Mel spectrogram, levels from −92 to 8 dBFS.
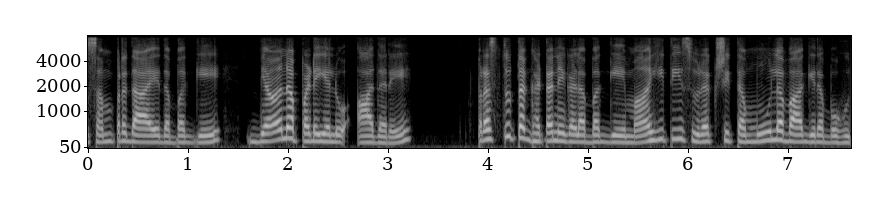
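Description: Speech recording with no technical faults to report.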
